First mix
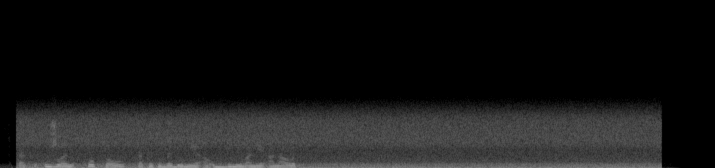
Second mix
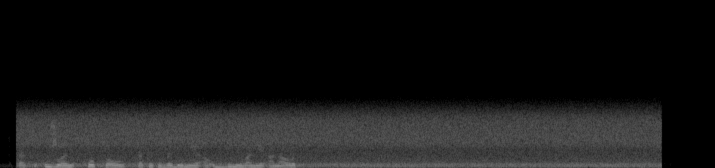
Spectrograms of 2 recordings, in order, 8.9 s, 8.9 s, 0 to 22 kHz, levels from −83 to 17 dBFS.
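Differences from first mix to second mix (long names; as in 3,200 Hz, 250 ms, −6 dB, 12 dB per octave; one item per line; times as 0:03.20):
speech: add high-frequency loss of the air 80 metres
master: add high-pass filter 300 Hz 12 dB per octave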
